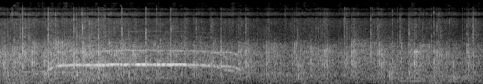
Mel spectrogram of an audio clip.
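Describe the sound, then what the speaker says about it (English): Sustained applause from a room full of people at an evening gathering, loud and dense at first and then tapering slightly, with a sustained whistle rising above the clapping early on. "huge round of applause."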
